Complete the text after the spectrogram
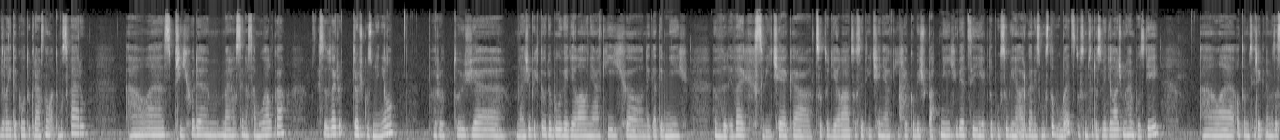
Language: Czech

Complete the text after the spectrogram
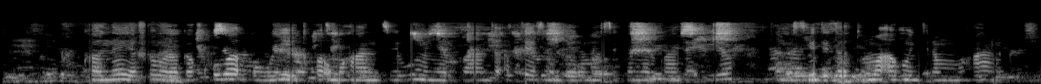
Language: Kinyarwanda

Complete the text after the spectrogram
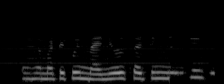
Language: Gujarati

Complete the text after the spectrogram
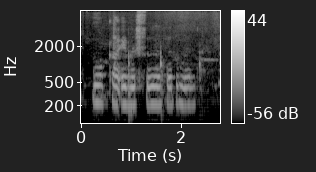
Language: Icelandic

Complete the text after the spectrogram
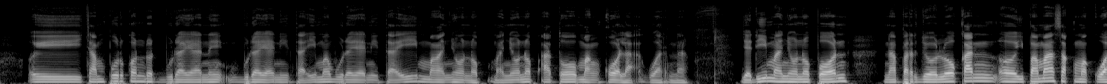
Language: Batak Mandailing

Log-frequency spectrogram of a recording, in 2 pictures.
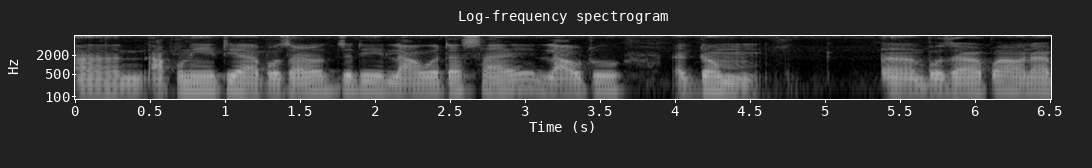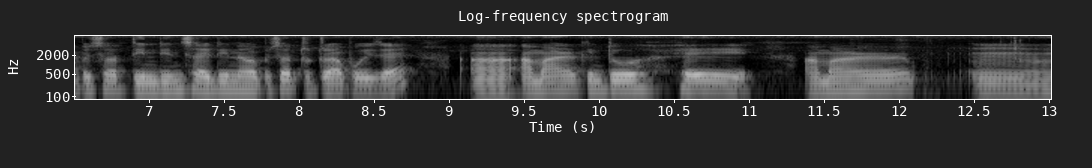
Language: Assamese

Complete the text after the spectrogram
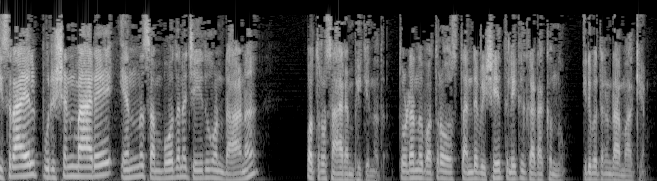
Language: Malayalam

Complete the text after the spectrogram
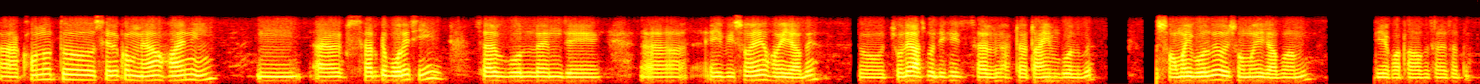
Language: Bangla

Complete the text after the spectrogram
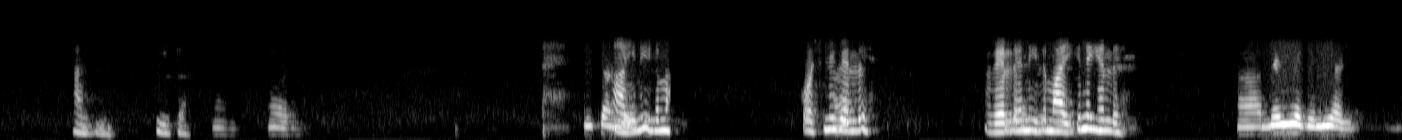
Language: Punjabi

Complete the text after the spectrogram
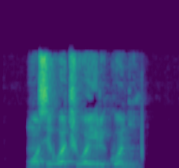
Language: Taita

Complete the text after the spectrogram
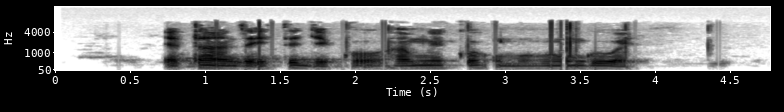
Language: Kinyarwanda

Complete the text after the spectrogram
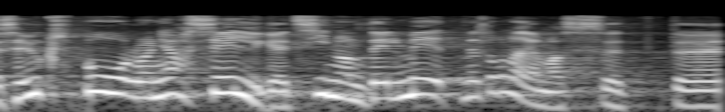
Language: Estonian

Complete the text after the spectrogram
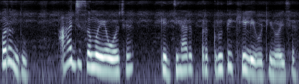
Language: Gujarati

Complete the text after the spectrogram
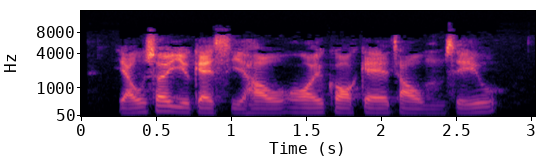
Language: Cantonese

